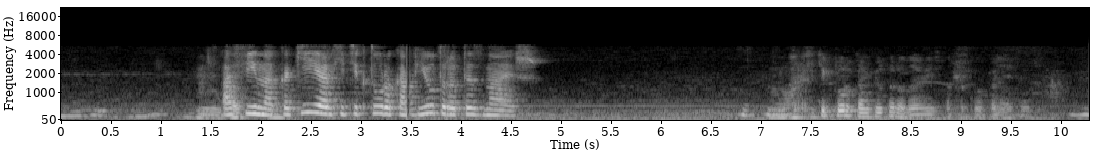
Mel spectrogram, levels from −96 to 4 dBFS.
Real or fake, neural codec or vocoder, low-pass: real; none; 5.4 kHz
